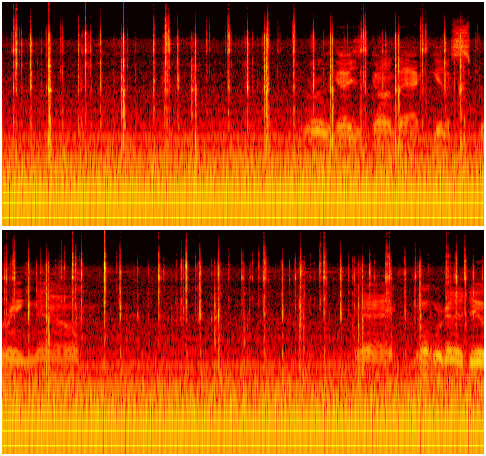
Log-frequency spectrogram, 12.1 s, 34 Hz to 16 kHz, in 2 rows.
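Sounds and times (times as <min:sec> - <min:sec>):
low machine hum: 0:00.0 - 0:12.0
metal tools clinking on a nut: 0:01.9 - 0:12.0.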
